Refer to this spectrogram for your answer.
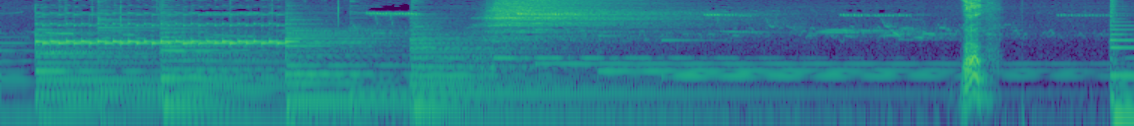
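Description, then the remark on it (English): A single short, sharp bark from Clifford the dog bursts out near the end over steady, tuneful background music; no one speaks. “Woof, woof. Now stop that. Stop it.”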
